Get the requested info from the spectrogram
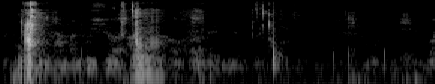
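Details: Labrador Retriever puppy 'speaking' to its dad indoors: two loud, broad, throaty vocal bursts about a second apart, followed by a short sharp yelp and softer low murmurs.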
